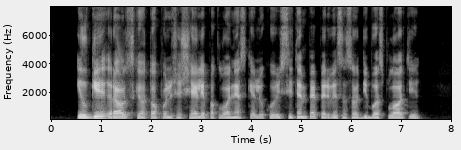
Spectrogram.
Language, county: Lithuanian, Panevėžys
